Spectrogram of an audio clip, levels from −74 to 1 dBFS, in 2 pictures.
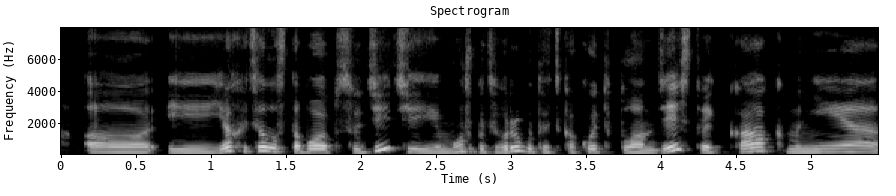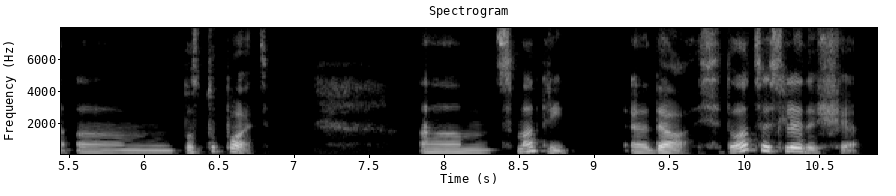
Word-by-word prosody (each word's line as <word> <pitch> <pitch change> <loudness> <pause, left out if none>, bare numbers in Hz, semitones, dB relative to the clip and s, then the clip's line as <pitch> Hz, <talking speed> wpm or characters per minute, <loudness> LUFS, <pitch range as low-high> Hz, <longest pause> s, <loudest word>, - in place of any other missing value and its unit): а 175 -1 +1
и 180 - -4
я 170 +4 +1
хотела 250 -1 +4
с 220 - -7
тобой 195 0 +5
обсудить 190 - 0
и, 175 -4 -2
может 195 +6 -4
быть, 185 -3 -7
выработать 180 -3 0
какой-то 190 +3 -5
план 170 -1 +1
действий, 175 +2 +3
как 225 +7 +1
мне, 190 +2 -1
эм, 155 -3 -6
поступать. 205 +6 -1 1.0
Эм, 165 -2 -3
смотри, 165 - -1 0.4
э, 160 -2 0
да, 160 -1 +4
ситуация 300 -2 +3
следующая. 235 -11 +2
180 Hz, 130 wpm, -25 LUFS, 165-205 Hz, 1.0 s, тобой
